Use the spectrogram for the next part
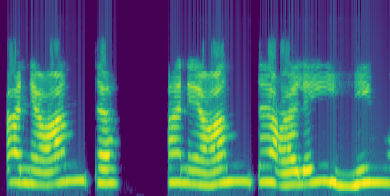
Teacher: تو عین جو ہے حروف ہلکی میں سے ہے. نون ساکن کے بعد والا حرف حروف ہلکی ہو تو نون کو اظہار کریں گے، ظاہر کر کے پڑھیں گے، نون پہ غنہ نہیں ہوگا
